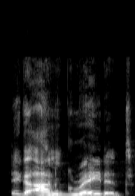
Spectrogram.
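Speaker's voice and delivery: hammed-up outrage at an ungraded mark; mock shock. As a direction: play it as scandalised disbelief. Acting shocked at ungraded result.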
